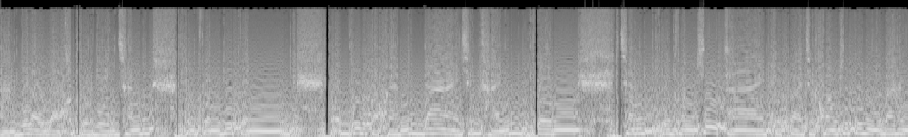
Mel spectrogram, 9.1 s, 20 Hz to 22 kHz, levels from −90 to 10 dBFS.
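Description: From start to finish the speech comes out as a harsh, blaring near-square wave at an almost fixed, high level, hiss as loud as the talker: likely float read as integer, 32-bit float samples taken as 32-bit integers.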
